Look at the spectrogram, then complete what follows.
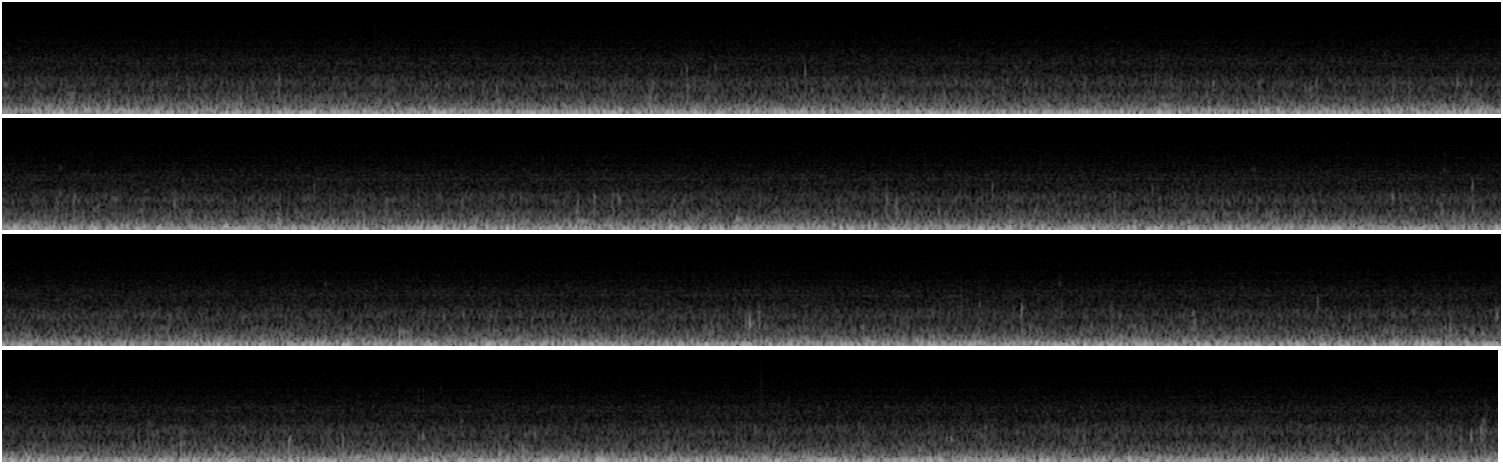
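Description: Underwater ambience: a steady, muffled low rumble of water, with a few faint clicks scattered through it.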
